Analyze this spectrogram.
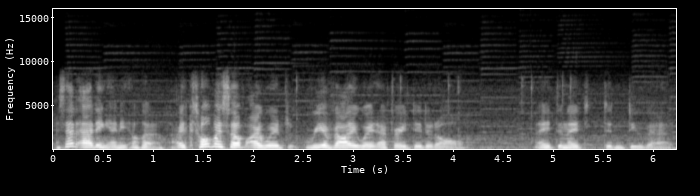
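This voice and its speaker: Her voice sits at medium pitch with a darkish tone, and she speaks a little fast. She's a pixel artist hosting an art livestream, chatting informally as she draws, thinking aloud and answering chat while music plays.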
